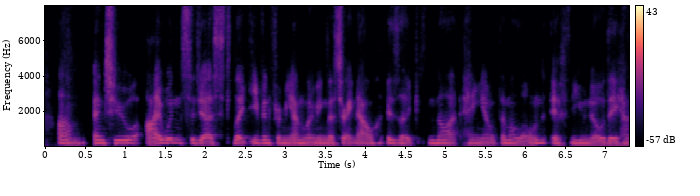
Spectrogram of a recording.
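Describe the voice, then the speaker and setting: A woman's fairly low voice with a Canadian accent, at a fairly quick pace with fairly even intonation. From Canada. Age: young. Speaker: podcast guest. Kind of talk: casual chat. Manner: halting, many fillers.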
